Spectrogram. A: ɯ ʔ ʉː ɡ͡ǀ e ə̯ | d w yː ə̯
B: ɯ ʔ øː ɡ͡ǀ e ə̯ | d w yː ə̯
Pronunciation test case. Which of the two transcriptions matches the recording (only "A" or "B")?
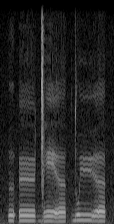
B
